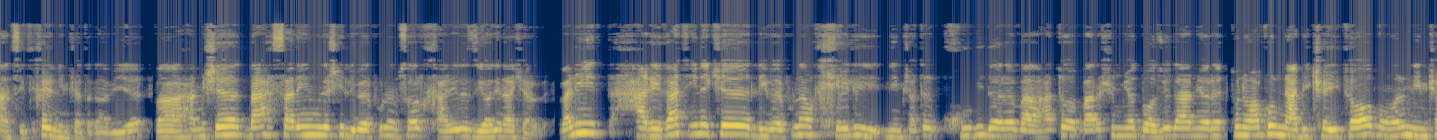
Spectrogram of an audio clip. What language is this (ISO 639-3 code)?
fas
